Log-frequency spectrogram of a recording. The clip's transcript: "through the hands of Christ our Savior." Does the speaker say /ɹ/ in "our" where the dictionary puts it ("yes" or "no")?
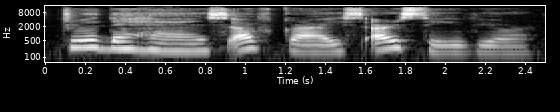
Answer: yes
